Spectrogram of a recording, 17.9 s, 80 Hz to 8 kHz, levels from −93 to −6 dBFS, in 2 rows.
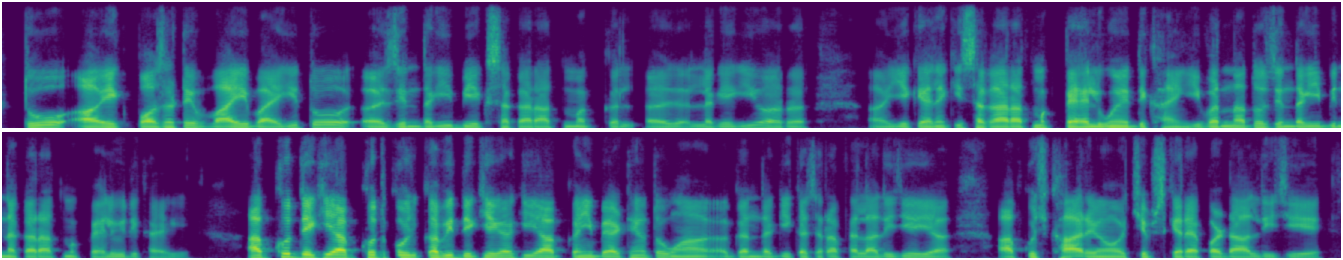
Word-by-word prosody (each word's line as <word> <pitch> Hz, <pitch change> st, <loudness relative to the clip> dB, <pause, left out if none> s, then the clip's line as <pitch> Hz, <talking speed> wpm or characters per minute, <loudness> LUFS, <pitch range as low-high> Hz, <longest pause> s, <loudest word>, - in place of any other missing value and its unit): तो 145 Hz, +3 st, +1 dB
अ, 110 Hz, 0 st, +3 dB
एक 120 Hz, -1 st, +2 dB
positive 110 Hz, +4 st, +1 dB
vibe 110 Hz, +3 st, +3 dB
आएगी 100 Hz, +5 st, 0 dB
तो 155 Hz, 0 st, -1 dB
अ, 105 Hz, -, -1 dB
ज़िंदगी 105 Hz, +4 st, -4 dB
भी 120 Hz, -1 st, -3 dB
एक 120 Hz, -, -6 dB
सकारात्मक 100 Hz, +1 st, -4 dB
ल 100 Hz, -2 st, -5 dB
अ, -, -, -3 dB, 0.3 s
लगेगी 105 Hz, +7 st, -6 dB
और 110 Hz, -7 st, -4 dB, 0.5 s
अ, 100 Hz, -, -6 dB
ये 100 Hz, +4 st, -4 dB
कह 115 Hz, -2 st, +1 dB
ले 120 Hz, -, -1 dB
कि 135 Hz, +3 st, -8 dB
सकारात्मक 110 Hz, +1 st, +1 dB
पहलुएँ 105 Hz, +4 st, +4 dB
दिखाएँगी, 95 Hz, -3 st, -4 dB
वरना 110 Hz, +4 st, 0 dB
तो 125 Hz, -1 st, -3 dB
ज़िंदगी 110 Hz, +1 st, -1 dB
भी 120 Hz, +1 st, -6 dB
नकारात्मक 105 Hz, 0 st, -2 dB
पहलू 95 Hz, +1 st, -3 dB
ही 100 Hz, -, -4 dB
दिखाएगी। 85 Hz, -2 st, -11 dB, 0.4 s
आप 135 Hz, 0 st, +7 dB
खुद 190 Hz, -1 st, +7 dB
देखिए 160 Hz, 0 st, +6 dB
आप 150 Hz, -1 st, +8 dB
खुद 150 Hz, -1 st, +2 dB
को 145 Hz, -1 st, +4 dB
कभी 135 Hz, +1 st, +6 dB
देखिएगा 130 Hz, 0 st, +2 dB
कि 130 Hz, +1 st, -4 dB
आप 125 Hz, -1 st, +3 dB
कहीं 125 Hz, 0 st, 0 dB
बैठे 110 Hz, +4 st, +2 dB
हो, 135 Hz, -, -2 dB
तो 130 Hz, -1 st, -4 dB
वहाँ 110 Hz, -2 st, -3 dB
गंदगी 100 Hz, +2 st, -3 dB
कचरा 105 Hz, 0 st, -3 dB
फैला 100 Hz, -2 st, -2 dB
दीजिए 105 Hz, +5 st, -4 dB
या 105 Hz, -5 st, -1 dB, 0.4 s
आप -, -, -1 dB
कुछ -, -, -3 dB
खा 95 Hz, 0 st, +4 dB
रहे 105 Hz, +1 st, +2 dB
हो, 100 Hz, 0 st, 0 dB
चिप्स 105 Hz, -1 st, -4 dB
के -, -, +2 dB
रैपर 100 Hz, 0 st, +1 dB
डाल 95 Hz, 0 st, -1 dB
दीजिए 90 Hz, -1 st, -5 dB
110 Hz, 210 wpm, -24 LUFS, 100-125 Hz, 0.5 s, आप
